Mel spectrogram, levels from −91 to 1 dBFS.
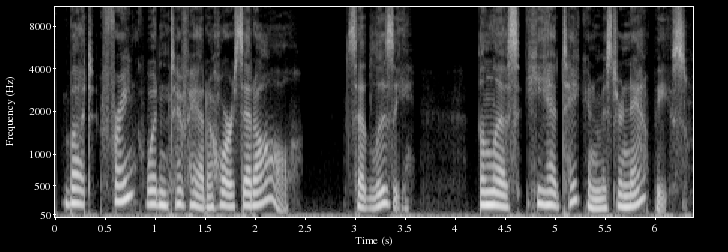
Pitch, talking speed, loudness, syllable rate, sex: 200 Hz, 160 wpm, -19 LUFS, 4.4 syllables/s, female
